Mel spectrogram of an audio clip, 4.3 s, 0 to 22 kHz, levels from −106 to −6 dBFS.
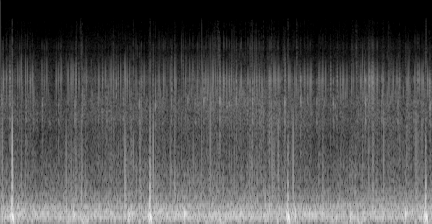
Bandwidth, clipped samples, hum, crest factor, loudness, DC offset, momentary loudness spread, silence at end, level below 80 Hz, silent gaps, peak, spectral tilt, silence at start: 7.4 kHz; under 0.1%; none; 18 dB; -28 LUFS; under 0.1%; 6 LU; 0 s; -38 dBFS; none; -8 dBFS; -8.5 dB/octave; 0 s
